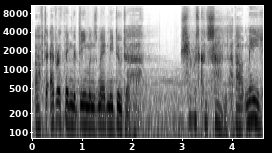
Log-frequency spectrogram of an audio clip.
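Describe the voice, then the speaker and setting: A man playing a tormented, pitiful killer in a video game, halting and anguished as he pleads. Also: mid-range voice, close to an everyday voice. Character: tormented, self-loathing male killer, magistrate's son, pitiful. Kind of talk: video game dramatic acting.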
